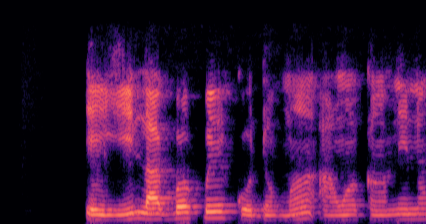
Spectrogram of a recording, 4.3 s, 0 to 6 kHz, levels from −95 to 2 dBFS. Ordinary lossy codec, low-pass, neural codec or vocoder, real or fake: none; 5.4 kHz; none; real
